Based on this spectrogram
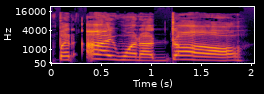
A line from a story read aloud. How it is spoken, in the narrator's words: I sobbed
